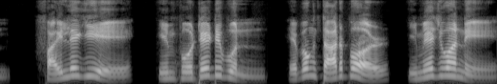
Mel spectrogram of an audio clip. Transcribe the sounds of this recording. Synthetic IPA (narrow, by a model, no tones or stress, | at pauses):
pʰajleɡije | impoɾʈeʈibun | ebɔŋt̪aɾpɔɾ | imed͡ʒwane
